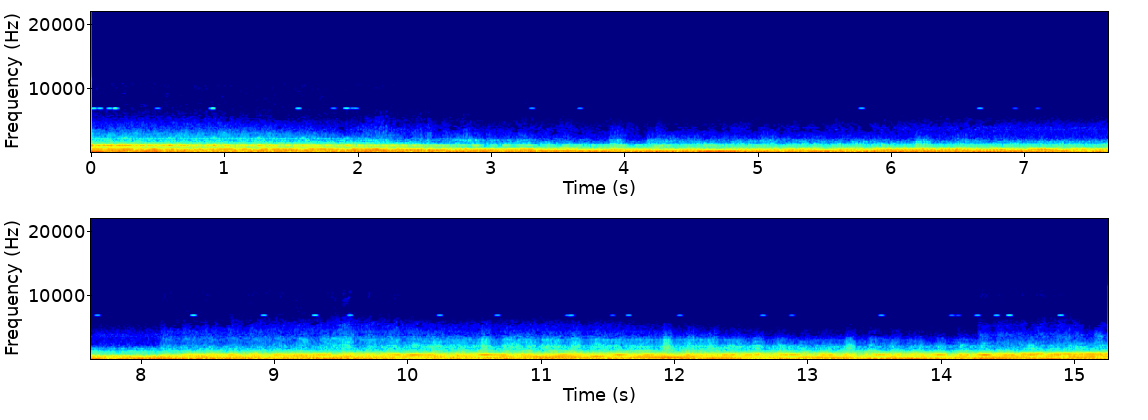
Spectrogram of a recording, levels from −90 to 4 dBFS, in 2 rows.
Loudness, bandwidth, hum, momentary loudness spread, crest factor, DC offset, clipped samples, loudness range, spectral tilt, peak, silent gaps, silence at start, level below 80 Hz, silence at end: -22 LUFS; 7.2 kHz; none; 4 LU; 14 dB; under 0.1%; under 0.1%; 2 LU; -11 dB/octave; -8 dBFS; none; 0 s; -34 dBFS; 0 s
